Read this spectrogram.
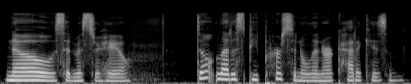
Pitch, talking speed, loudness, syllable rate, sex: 190 Hz, 175 wpm, -18 LUFS, 4.8 syllables/s, female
